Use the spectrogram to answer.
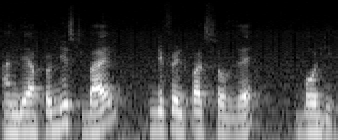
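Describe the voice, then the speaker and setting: A man's voice: mid-range voice, normal speed, muffled recording, a little hiss or hum. A man giving an explanatory talk on health in a TV studio, often repeating words as he searches for them. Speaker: guest speaker on health.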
